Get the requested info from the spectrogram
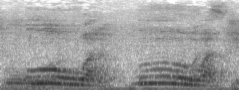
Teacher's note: You have ooh in Spanish, but ooh in English is ooh with a w on the end.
